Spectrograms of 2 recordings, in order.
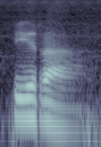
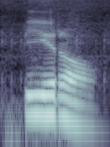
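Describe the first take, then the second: First: The word ends with an 'a' vowel. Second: The word ends with an 'o' vowel. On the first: This is how people in Banyumas and Cilacap say it. "Tapi kalau di Banyumas, Cilacap" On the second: This is how people in Surabaya say it. "Kalau di Surabaya itu kan bilang piro"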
